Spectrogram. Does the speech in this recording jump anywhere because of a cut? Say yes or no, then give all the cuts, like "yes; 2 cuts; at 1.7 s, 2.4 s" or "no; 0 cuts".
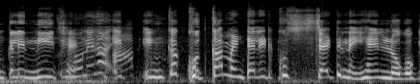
yes; 1 cut; at 1.0 s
